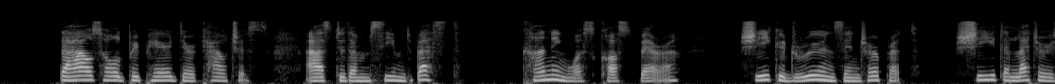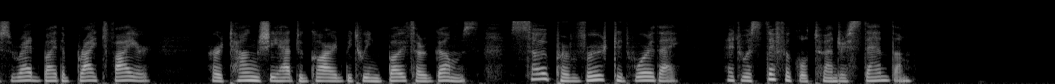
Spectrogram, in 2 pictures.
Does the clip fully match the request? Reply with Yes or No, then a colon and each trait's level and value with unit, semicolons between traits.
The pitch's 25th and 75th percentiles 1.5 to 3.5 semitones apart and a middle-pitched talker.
Yes: average, 2.7 semitones; medium, 175 Hz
